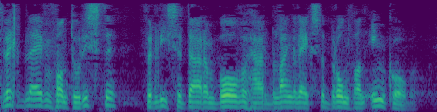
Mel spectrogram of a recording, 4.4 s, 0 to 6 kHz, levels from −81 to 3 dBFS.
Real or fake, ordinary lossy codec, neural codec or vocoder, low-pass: fake; MP3, 32 kbps; vocoder, 44.1 kHz, 128 mel bands every 256 samples, BigVGAN v2; 5.4 kHz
